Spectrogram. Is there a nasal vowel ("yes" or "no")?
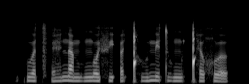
no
